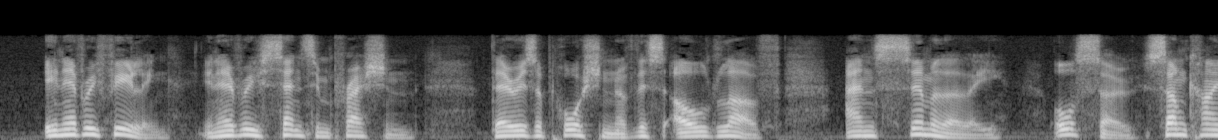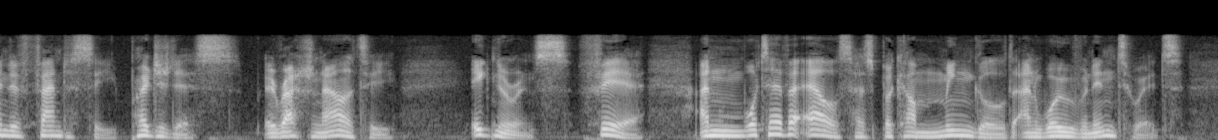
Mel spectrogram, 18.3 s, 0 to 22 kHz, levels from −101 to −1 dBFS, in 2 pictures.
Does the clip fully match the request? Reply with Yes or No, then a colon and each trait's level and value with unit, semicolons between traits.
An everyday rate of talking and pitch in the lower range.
No: slow, 120 wpm; low, 125 Hz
